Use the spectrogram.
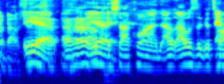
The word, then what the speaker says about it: Xiakuan: But that was Jerome's idea to spell it like that. And it's like you know what? As cool as that is, it's gonna always like be confusing on how to pronounce it. Yeah. So that's when we just made it regular, Sha, S-H-A, Quan.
